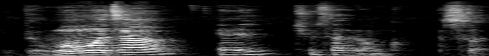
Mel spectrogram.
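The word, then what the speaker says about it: El Chuzalongo: film called, and I keep forgetting how to pronounce it. El Chusalongo. You're right. The one more time? El Chusalongo. So El Chusalongo, right?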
